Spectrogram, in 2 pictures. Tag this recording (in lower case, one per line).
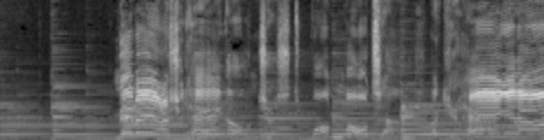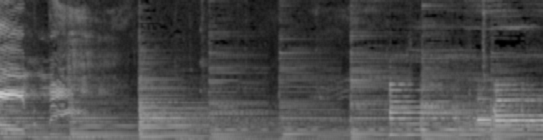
music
